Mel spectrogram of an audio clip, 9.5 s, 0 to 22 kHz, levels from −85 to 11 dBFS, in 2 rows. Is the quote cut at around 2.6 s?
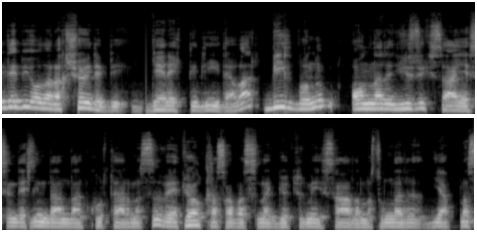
no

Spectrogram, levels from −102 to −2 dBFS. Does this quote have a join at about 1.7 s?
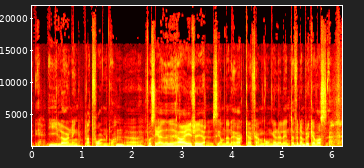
yes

